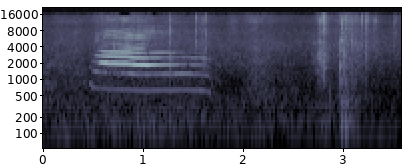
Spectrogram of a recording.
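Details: A cat lets out one steady, drawn-out meow of just over a second with rich harmonics, then a soft knock-like thump in an otherwise quiet room.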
